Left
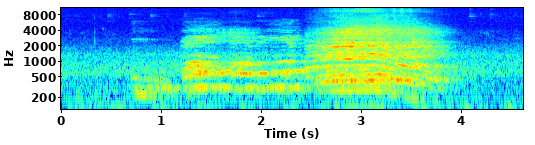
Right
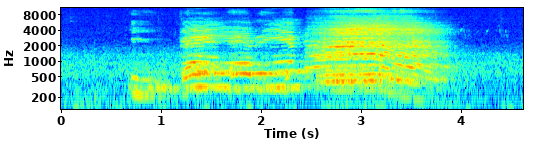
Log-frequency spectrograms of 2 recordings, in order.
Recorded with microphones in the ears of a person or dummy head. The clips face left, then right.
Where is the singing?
50° right (ahead or behind), 1.9 m.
